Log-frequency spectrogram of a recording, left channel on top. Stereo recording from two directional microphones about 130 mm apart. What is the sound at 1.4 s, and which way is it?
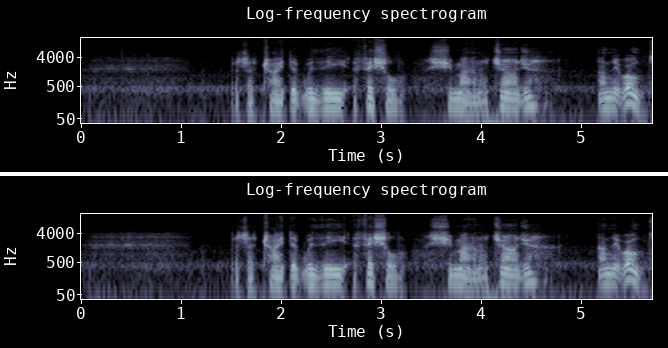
Speech, 15° left (ahead or behind).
